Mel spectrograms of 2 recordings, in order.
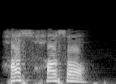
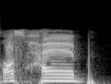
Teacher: حرف الحاء بيخرج من وسط الحلق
